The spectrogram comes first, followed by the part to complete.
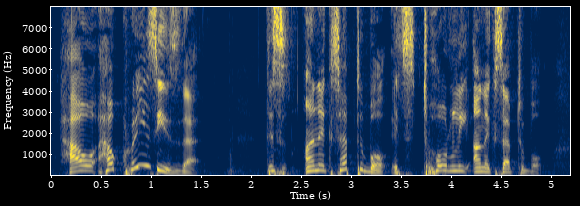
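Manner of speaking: very high, swooping, frustrated indignant outburst. Speaking of still having no access to their belongings, angry and frustrated. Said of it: "the anger that you hear in my voice".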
